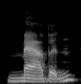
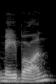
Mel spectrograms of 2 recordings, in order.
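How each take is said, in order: First: It is said with the original pronunciation. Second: It is said with the American pronunciation. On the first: The speaker calls it right. "The word is actually pronounced" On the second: The speaker calls it wrong. "here in America, we're taught to pronounce it"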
